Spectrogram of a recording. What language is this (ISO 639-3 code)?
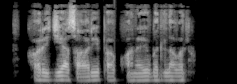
pus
